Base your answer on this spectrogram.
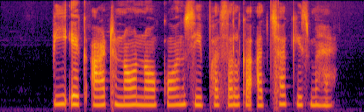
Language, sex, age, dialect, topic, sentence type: Magahi, female, 41-45, Southern, agriculture, question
